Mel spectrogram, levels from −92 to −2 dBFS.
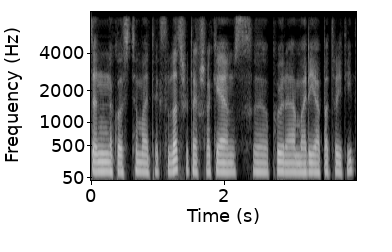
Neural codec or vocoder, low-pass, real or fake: codec, 16 kHz, 1.1 kbps, Voila-Tokenizer; 7.2 kHz; fake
